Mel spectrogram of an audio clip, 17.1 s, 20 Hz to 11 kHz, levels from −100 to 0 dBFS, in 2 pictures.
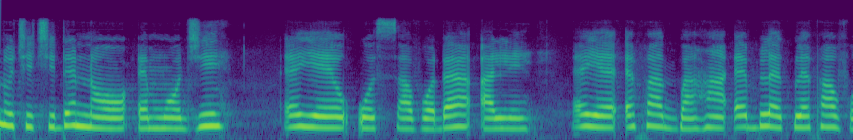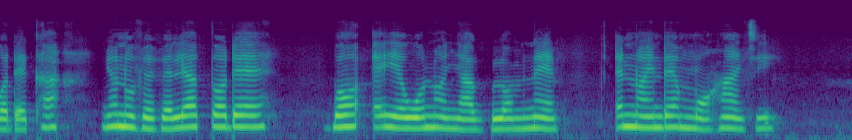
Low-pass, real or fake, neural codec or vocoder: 7.2 kHz; fake; codec, 16 kHz, 4 kbps, FunCodec, trained on LibriTTS, 50 frames a second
